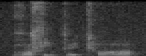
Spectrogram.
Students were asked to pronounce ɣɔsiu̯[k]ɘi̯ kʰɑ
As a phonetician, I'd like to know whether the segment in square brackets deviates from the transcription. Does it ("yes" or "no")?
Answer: no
